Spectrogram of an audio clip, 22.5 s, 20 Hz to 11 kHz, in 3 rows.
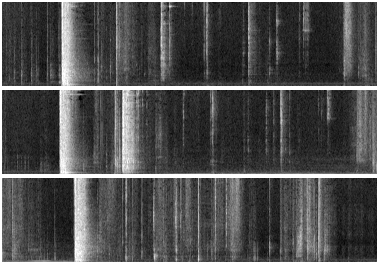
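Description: Micron America MIC-02 electric grommet press punching and setting self-piercing grommets and washers (#4 and #3) into strap webbing: four loud, sharp strokes about 1, 9, 10 and 17 seconds in, with small clicks between them.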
